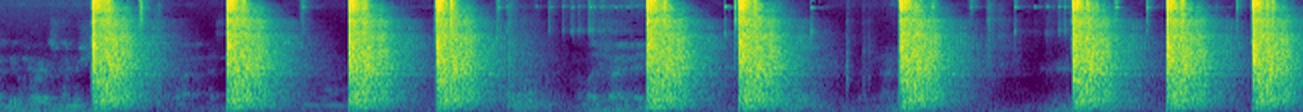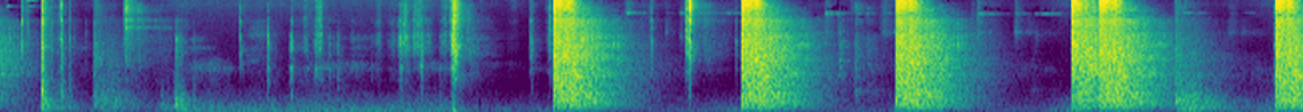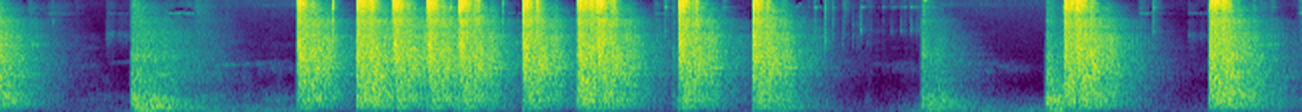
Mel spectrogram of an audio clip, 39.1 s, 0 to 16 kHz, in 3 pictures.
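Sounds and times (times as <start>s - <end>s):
gunshots: 0.9s - 1.7s, 2.3s - 5.4s, 6.4s - 8.1s, 9.0s - 9.7s, 10.7s - 13.2s, 18.6s - 19.4s, 20.4s - 21.3s, 22.0s - 22.8s, 23.8s - 26.6s, 27.4s - 28.2s, 29.0s - 34.2s, 36.5s - 37.6s, 38.2s - 39.0s.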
